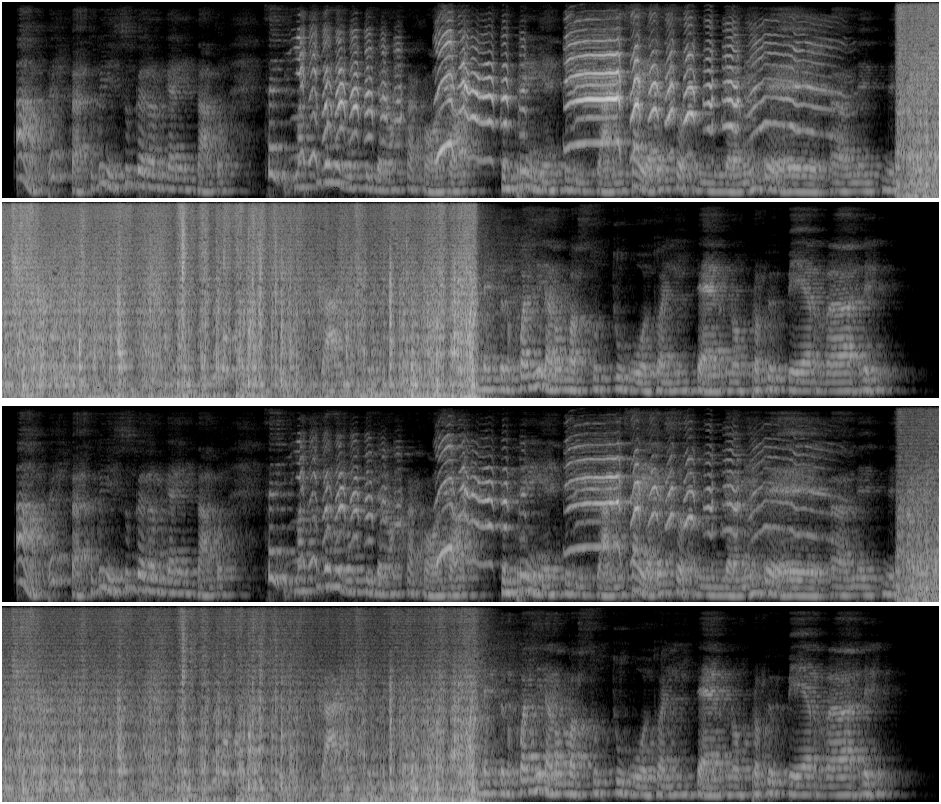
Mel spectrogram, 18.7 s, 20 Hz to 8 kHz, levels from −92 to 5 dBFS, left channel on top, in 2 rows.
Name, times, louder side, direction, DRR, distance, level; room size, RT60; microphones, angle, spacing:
voice 1, 0.1-4.7 5.0-18.2, left 1 dB, 10° left, 0 dB, 4.7 m, -37 dB
Laughter, 2.9-4.0 4.3-5.3 5.6-8.4, left 8 dB, 40° left, 0.8 m, -28 dB
sound 1, 8.9-14.1, left 6 dB, 75° left, 1.2 m, -26 dB
sound 2, 9.1-14.9, left 5 dB, 55° left, 7.2 m, -53 dB
22.0 x 18.0 x 7.8 m, 0.66 s
head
